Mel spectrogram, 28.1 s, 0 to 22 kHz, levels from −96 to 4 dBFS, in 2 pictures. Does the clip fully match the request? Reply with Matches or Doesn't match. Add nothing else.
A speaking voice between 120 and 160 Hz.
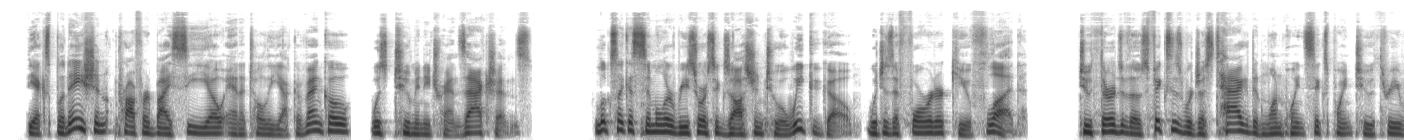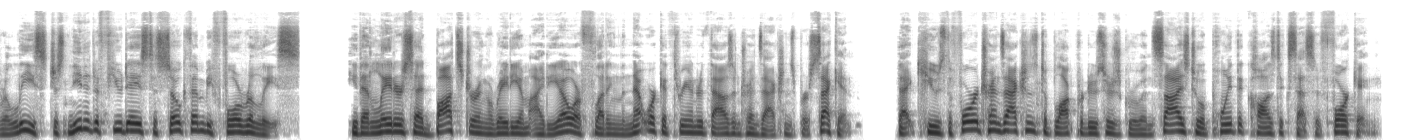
Matches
